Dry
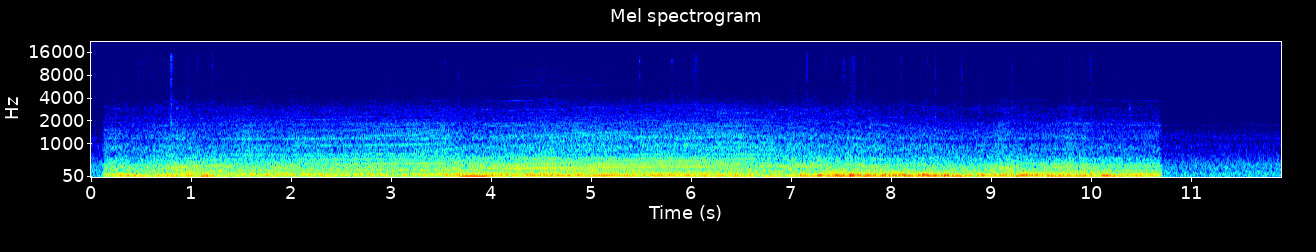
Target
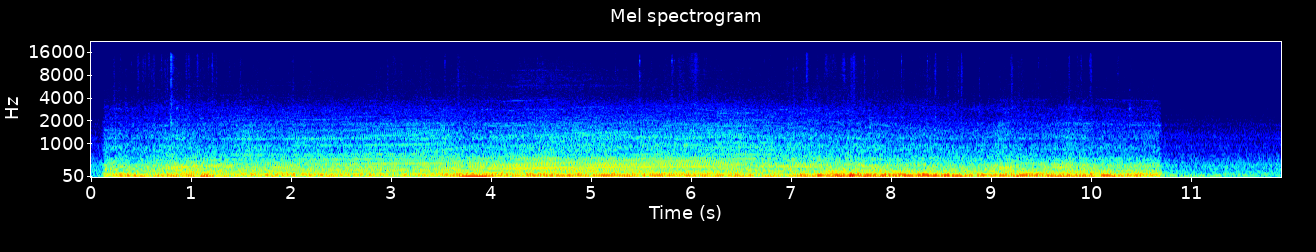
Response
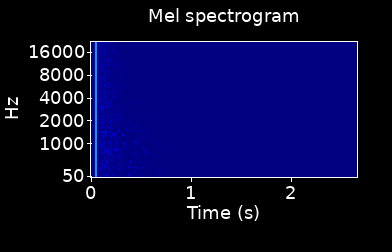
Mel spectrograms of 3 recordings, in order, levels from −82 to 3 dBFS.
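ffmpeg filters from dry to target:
-filter_complex "[0:a]asplit=2[a][b];[1:a]atrim=start_sample=2205,asetrate=33075,aresample=44100[c];[b][c]afir=irnorm=-1:irlink=0,volume=-4.5dB[d];[a][d]amix=inputs=2:normalize=0"

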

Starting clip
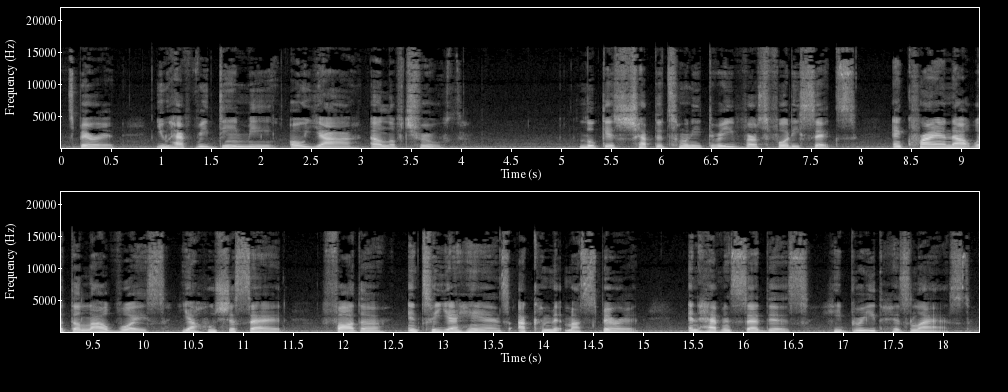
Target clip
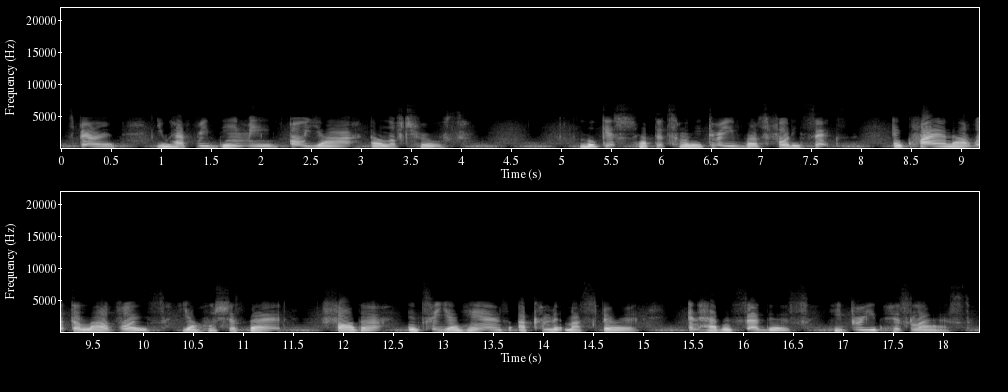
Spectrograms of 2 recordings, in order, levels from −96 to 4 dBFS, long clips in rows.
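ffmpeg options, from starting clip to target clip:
-filter_complex "[0:a]acrossover=split=600|1200[a][b][c];[b]aeval=exprs='0.282*(cos(1*acos(clip(val(0)/0.282,-1,1)))-cos(1*PI/2))+0.02*(cos(8*acos(clip(val(0)/0.282,-1,1)))-cos(8*PI/2))':c=same[d];[c]acompressor=threshold=-40dB:ratio=5[e];[a][d][e]amix=inputs=3:normalize=0,highpass=f=210:t=q:w=0.5412,highpass=f=210:t=q:w=1.307,lowpass=f=3.4k:t=q:w=0.5176,lowpass=f=3.4k:t=q:w=0.7071,lowpass=f=3.4k:t=q:w=1.932,afreqshift=120,acrossover=split=850[f][g];[f]aeval=exprs='val(0)*(1-1/2+1/2*cos(2*PI*1.9*n/s))':c=same[h];[g]aeval=exprs='val(0)*(1-1/2-1/2*cos(2*PI*1.9*n/s))':c=same[i];[h][i]amix=inputs=2:normalize=0,volume=1.5dB"

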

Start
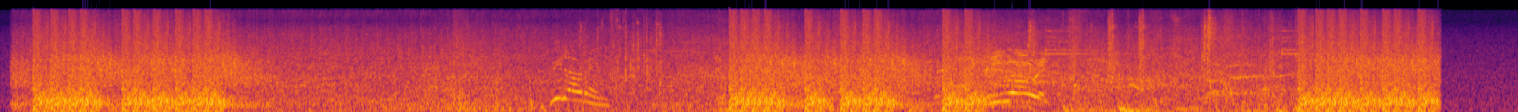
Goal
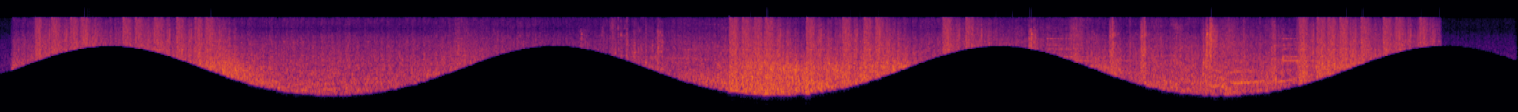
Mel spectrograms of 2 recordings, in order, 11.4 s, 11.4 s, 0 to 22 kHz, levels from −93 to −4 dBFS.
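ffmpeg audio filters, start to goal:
-af "asetrate=34006,aresample=44100,atempo=1.29684,afftfilt=real='re*gte(b*sr/1024,540*pow(4900/540,0.5+0.5*sin(2*PI*0.3*pts/sr)))':imag='im*gte(b*sr/1024,540*pow(4900/540,0.5+0.5*sin(2*PI*0.3*pts/sr)))':win_size=1024:overlap=0.75,volume=-7dB"

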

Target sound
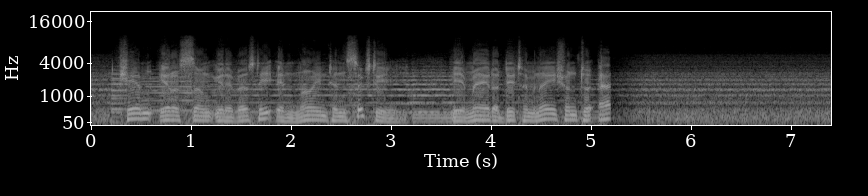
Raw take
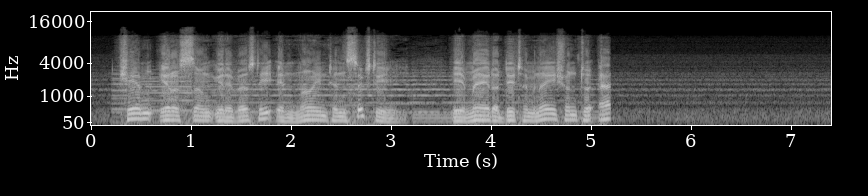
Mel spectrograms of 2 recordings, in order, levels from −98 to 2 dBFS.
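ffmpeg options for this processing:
-af "lowpass=2.8k,acompressor=threshold=-42dB:ratio=3,volume=1dB"

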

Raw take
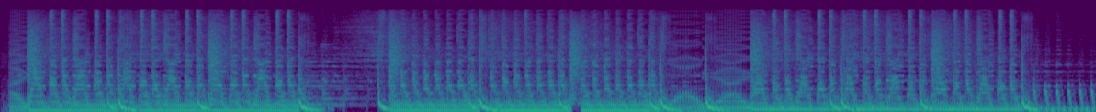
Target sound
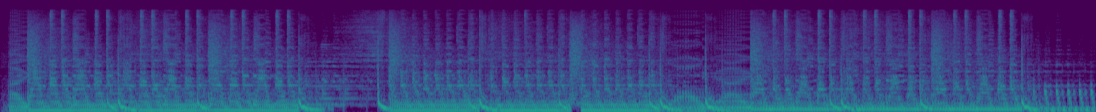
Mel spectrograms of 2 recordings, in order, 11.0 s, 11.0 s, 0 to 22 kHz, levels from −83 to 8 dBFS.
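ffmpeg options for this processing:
-filter_complex "[0:a]acompressor=threshold=-33dB:ratio=6,asplit=2[a][b];[b]adelay=170,highpass=300,lowpass=3.4k,asoftclip=type=hard:threshold=-35dB,volume=-9dB[c];[a][c]amix=inputs=2:normalize=0"

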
